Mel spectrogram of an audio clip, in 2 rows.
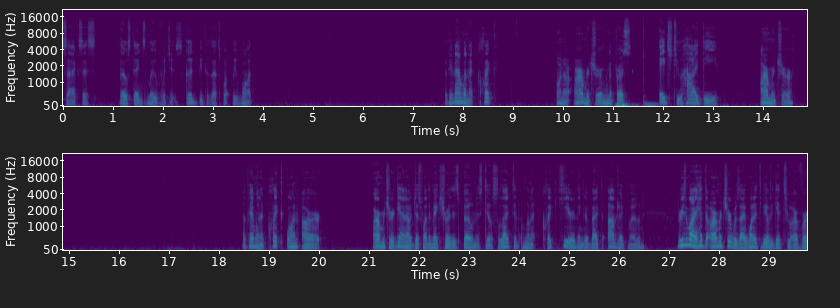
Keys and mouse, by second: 2.7 right click, 5.2 click, 8.0 click, 9.0 click, 11.6 h, 16.9 click, 17.0 click, 18.6 click, 24.6 click, 25.5 click.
